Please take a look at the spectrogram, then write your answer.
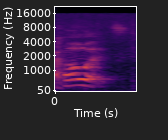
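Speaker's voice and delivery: laughing through the words, breaking up; amused laughter. Real, not acted. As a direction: giggle while saying it. Host laughing while poet steps away.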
